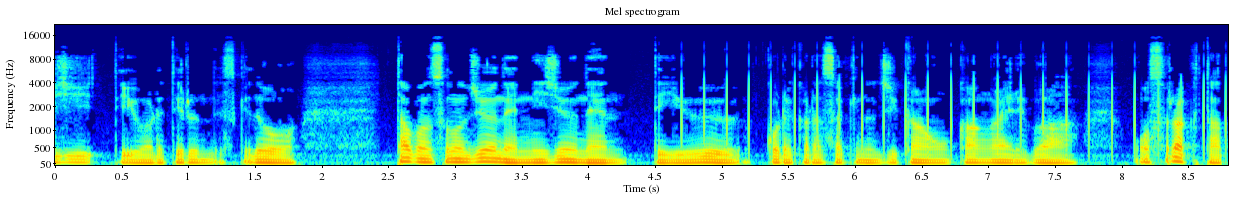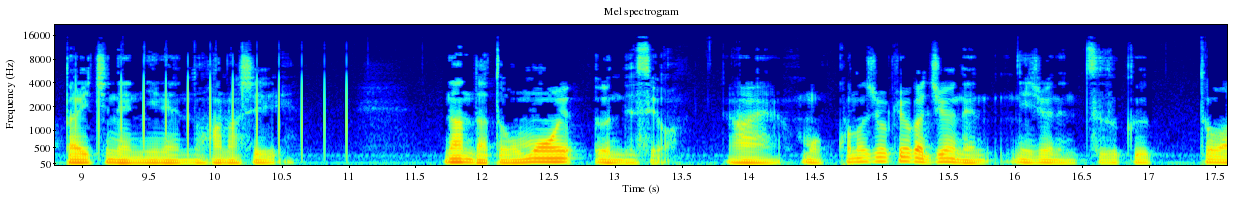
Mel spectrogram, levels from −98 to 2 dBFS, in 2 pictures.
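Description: Speech with a train of clicks from 4.70 s to 10.99 s. Regular ticks arrive at about 5.9 per second, some forty in all. They peak roughly 15 dB above the speech and sit over pauses too. Interference from nearby equipment or a faulty connection or power supply is the likely source.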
